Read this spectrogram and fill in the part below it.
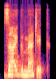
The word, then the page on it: zygomatic: Indian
